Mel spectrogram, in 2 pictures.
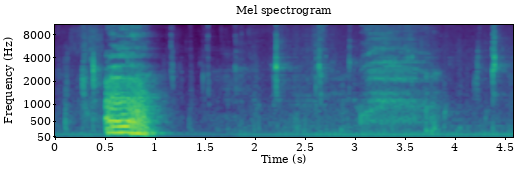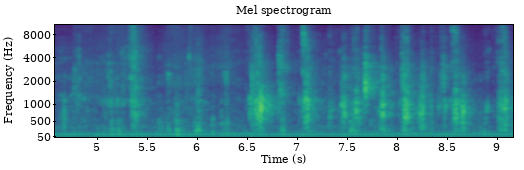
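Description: Close-up chewing and biting of food, with scattered sharp clicks from chopsticks and dishes and one short voiced exclamation about half a second in, over a steady low hum.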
